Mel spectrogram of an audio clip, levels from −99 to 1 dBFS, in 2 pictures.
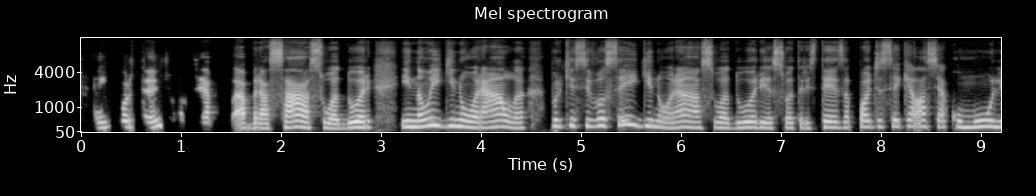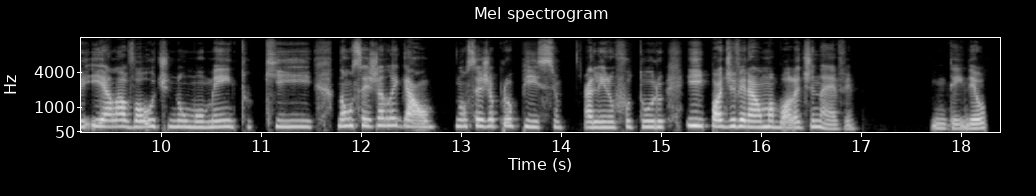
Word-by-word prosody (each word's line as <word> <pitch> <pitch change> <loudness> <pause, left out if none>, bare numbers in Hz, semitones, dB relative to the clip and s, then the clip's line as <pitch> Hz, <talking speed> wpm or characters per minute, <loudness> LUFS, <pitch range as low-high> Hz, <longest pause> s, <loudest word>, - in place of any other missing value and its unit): É - - -2
importante 230 +2 +1
você 370 - -3 0.3
a - - +7
abraçar 195 +4 +5
a - - +1
sua 185 -3 +1
dor 215 +5 +5 0.3
e 235 +1 +3
não 235 +3 +4
ignorá-la, 230 -6 +3 0.2
porque 255 +2 -1
se 265 +1 -3
você 275 +5 0
ignorar 225 -6 0
a - - -3
sua 205 -1 -2
dor 210 +3 0
e 205 - +1
a 190 - -3
sua 195 0 -3
tristeza, 205 +3 -3
pode 235 +1 -2
ser 245 +1 -2
que 250 - -5
ela 245 - +1
se 245 - -3
acumule 230 +1 -1
e 260 -2 +2
ela 245 0 +2
volte 240 +2 -1
num 235 -1 -2
momento 225 +1 -3
que 235 -1 -4 0.3
não 260 +2 +1
seja 275 0 -1
legal, 280 -4 0 0.2
não 250 0 -2
seja 255 0 +1
propício, 245 -4 -4 0.2
ali 215 0 +1
no 215 - -2
futuro 230 +1 -3 0.2
e 275 -2 +3
pode 250 -1 +2
virar 240 -3 +5
uma 230 +1 +2
bola 215 -1 -1
de 215 +4 -5
neve, 165 -8 -5 0.8
entendeu? 175 +1 -2
230 Hz, 165 wpm, -20 LUFS, 210-250 Hz, 0.8 s, a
